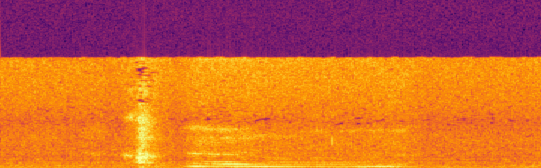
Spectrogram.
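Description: A baby coos and squeals briefly.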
